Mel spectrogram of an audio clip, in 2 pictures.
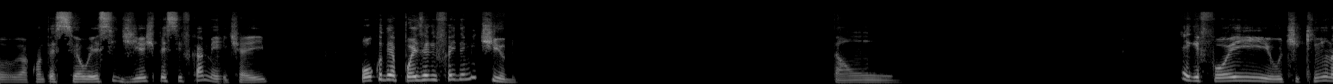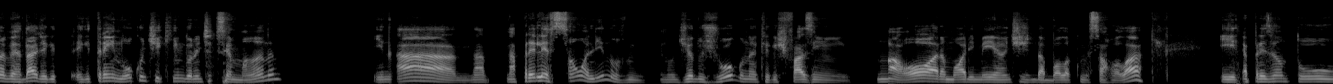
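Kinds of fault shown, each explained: Burst of packet loss: at 2.17, 15.43, 17.23, 22.15 and 25.69 s a run of audio failed to arrive in time, so the receiver extended the last sound for about 55 to 66 ms while fading it, then jumped ahead, losing about 60 ms of speech each time. A spectrogram shows a smeared, repeating band that dims before an abrupt change. The waveform shows a decaying repeated pattern ending in a discontinuity.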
